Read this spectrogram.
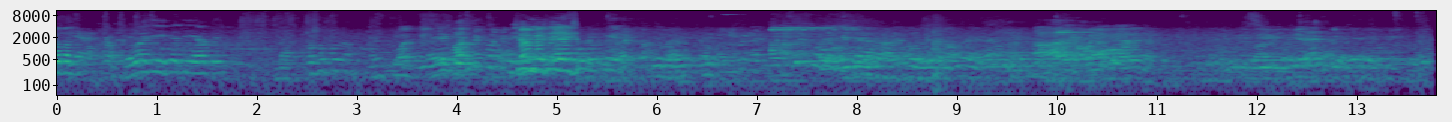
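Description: Several men talk and call out loudly nearby.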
